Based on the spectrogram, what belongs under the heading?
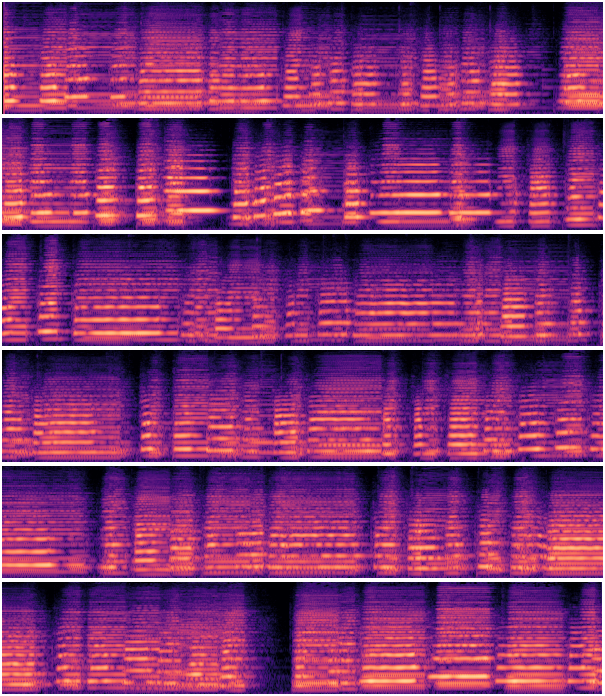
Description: Quadrille - Pastourelle
danse : quadrille : pastourelle
airs de danses issus de groupes folkloriques locaux
Pièce musicale inédite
